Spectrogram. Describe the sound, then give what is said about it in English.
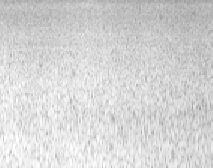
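Waves rushing in and draining away, heard as a continuous broad hissing roar of surf that holds steady and eases slightly toward the end. “As the light increases, you see the waters rush around you, rushing up and draining away.”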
